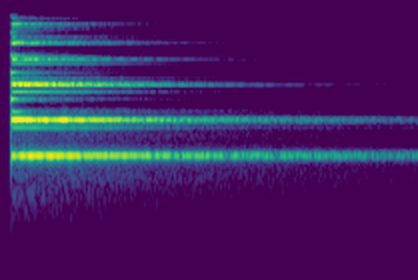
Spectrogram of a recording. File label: Bell Accent Low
